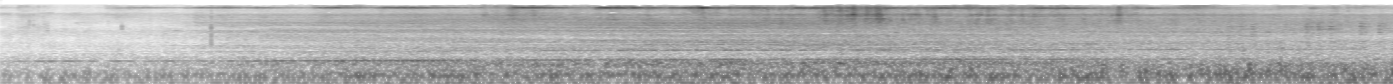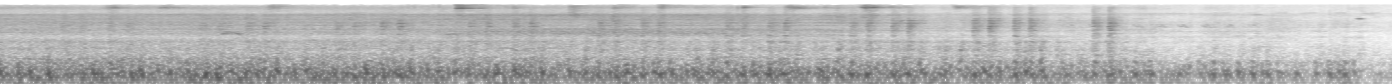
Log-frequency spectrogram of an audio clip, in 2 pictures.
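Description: Passenger train running past: a low rumble of coach wheels on the track with clickety-clack over the rail joints. A steady hum sits over it in the first half. The sound builds over the first few seconds and drops away near the end as the train moves off.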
